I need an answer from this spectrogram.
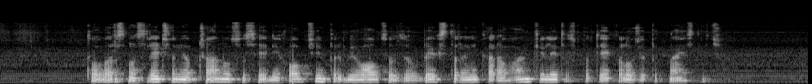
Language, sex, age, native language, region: Slovenian, male, 30-49, Slovenian, Southeast Slovenia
